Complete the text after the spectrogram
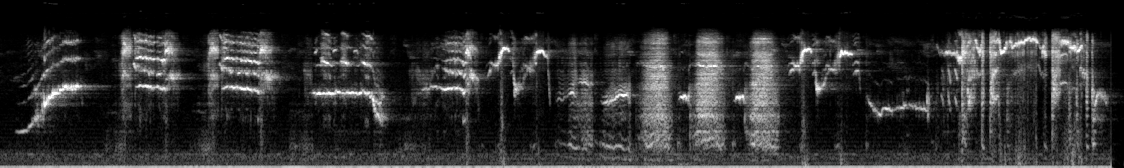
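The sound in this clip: Song of a young bird raised in isolation: a long run of rapid, high-pitched chirps, trills and harsh squawky notes in quick succession over a constant low hum.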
